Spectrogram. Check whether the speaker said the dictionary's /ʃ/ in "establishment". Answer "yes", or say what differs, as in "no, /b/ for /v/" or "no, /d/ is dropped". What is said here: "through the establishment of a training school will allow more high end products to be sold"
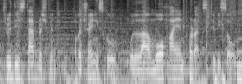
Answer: yes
